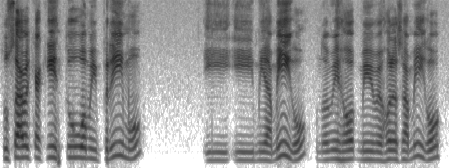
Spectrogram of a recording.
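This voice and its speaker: Dominican man, radio co-host, high bright voice, loud and joking. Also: normal speed, clean tone, dry recording. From Dominican Republic. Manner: loud, joking, animated storyteller.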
